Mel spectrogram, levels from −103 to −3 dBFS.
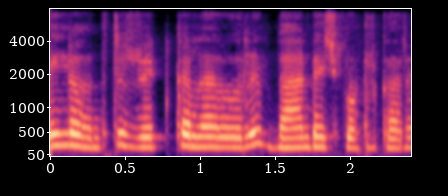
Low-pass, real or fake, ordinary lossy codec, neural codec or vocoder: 7.2 kHz; fake; none; codec, 44.1 kHz, 2.6 kbps, SNAC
